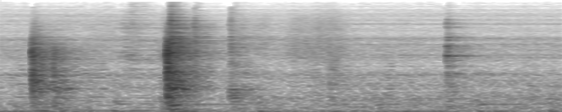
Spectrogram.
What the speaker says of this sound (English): we'll get our lid on this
